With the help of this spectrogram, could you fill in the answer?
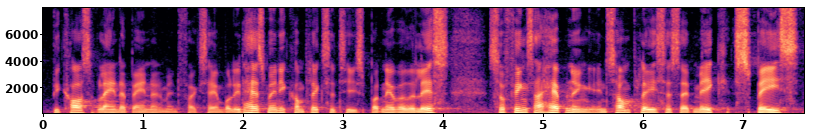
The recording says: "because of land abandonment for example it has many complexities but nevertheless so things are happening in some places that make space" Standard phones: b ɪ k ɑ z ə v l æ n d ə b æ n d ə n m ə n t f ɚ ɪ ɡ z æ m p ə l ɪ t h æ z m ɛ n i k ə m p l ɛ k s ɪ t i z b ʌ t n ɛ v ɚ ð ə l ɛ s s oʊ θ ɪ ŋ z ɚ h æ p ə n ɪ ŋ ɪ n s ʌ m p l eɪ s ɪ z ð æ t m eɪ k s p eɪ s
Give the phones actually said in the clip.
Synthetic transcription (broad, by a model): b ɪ k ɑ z ə v l æ n d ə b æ n d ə n m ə n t f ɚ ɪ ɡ s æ m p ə l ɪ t h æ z m ɛ n i k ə m p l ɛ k s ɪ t i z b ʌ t n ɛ v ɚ ð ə l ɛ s s oʊ θ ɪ ŋ s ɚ h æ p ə n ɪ ŋ ɪ n s ʌ m p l eɪ s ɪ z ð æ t m eɪ k s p eɪ s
